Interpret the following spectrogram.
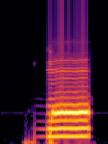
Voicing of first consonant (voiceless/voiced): voiced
